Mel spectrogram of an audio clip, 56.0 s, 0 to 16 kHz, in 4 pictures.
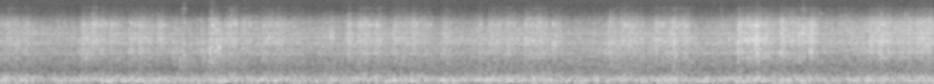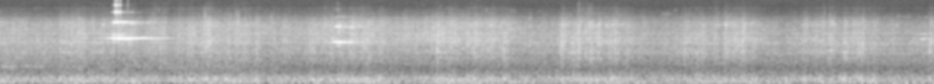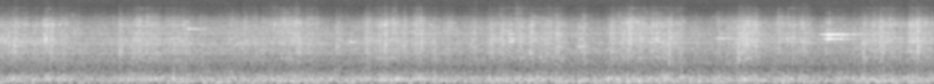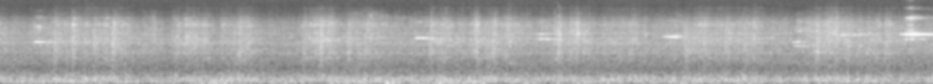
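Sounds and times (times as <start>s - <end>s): clickety-clack over rail joints: 0.0s - 56.0s
train wheels rumbling on rail: 0.0s - 56.0s
high-pitched wheel squeals: 15.6s - 16.6s, 19.0s - 19.4s, 40.3s - 41.0s, 54.0s - 56.0s.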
